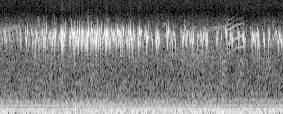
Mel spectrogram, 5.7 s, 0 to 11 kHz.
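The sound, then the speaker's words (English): A flock of about 15 small birds, including siskins, perched in trees around a ranger station parking lot, calling together in a steady stream of high, rapid chirps and twitters over a low background hum, with no one speaking. “Calling now from some of the others.”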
